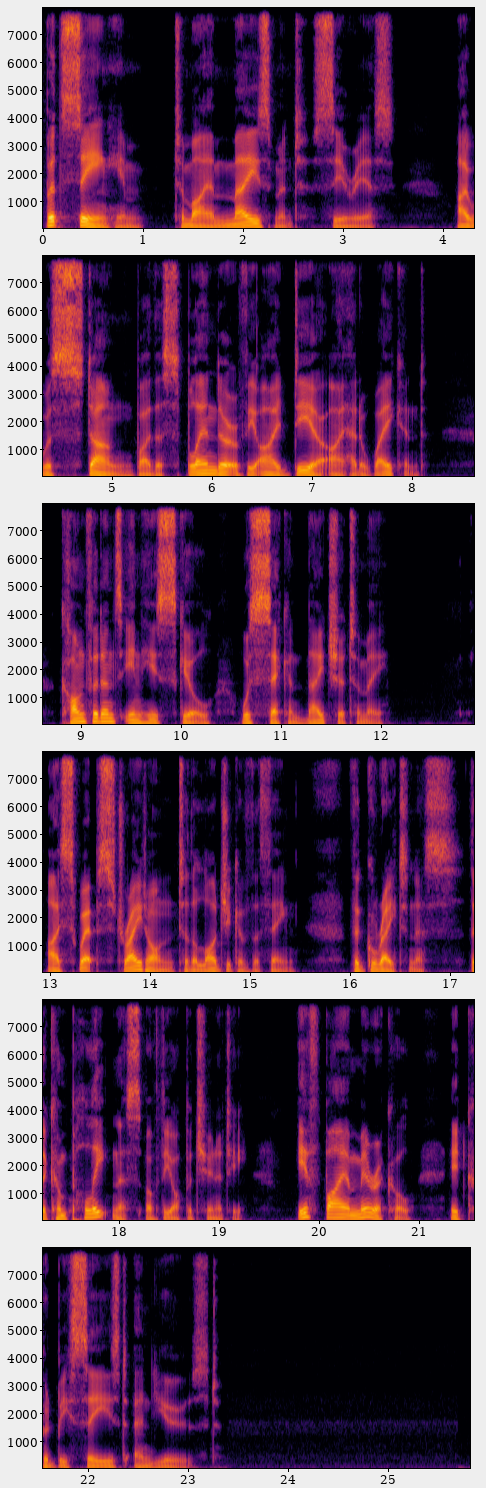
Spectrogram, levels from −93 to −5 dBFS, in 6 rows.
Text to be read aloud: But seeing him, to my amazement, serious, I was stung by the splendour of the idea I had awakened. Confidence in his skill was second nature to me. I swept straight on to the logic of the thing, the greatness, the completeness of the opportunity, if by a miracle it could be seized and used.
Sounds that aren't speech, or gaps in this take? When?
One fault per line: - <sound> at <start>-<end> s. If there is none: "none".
none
